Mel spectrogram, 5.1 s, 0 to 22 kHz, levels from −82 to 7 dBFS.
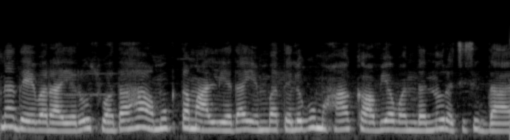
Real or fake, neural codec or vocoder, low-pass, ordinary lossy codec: real; none; 7.2 kHz; none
